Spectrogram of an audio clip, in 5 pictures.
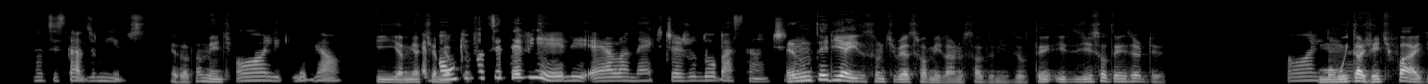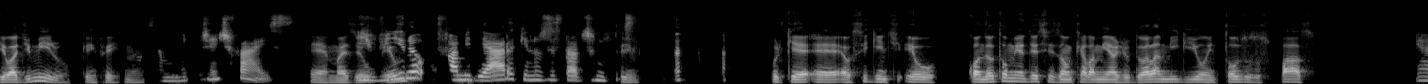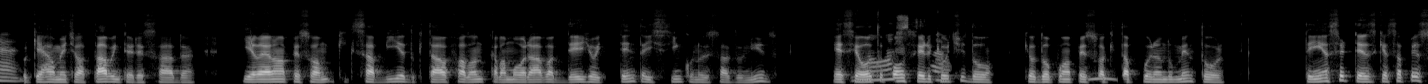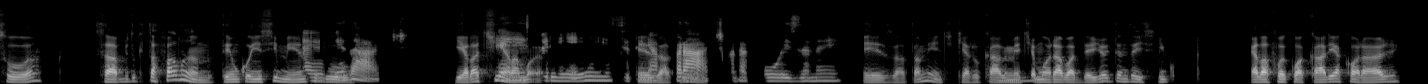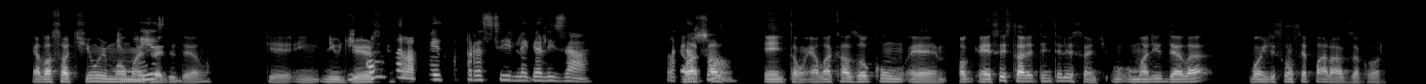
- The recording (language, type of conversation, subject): Portuguese, podcast, Que conselhos você daria a quem está procurando um bom mentor?
- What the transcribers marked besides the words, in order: tapping; other background noise; laugh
